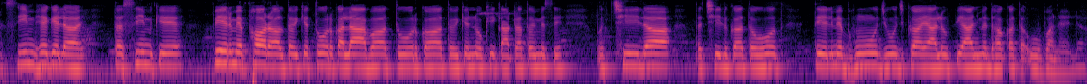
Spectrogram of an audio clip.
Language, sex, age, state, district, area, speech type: Maithili, female, 30-45, Bihar, Muzaffarpur, rural, spontaneous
